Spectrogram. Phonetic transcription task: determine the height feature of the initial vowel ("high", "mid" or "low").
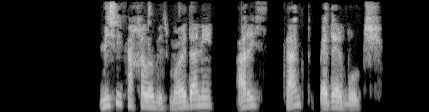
high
